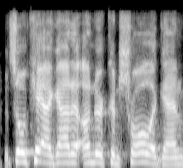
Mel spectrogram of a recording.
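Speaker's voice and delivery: high, airy brush-off imitation; mock his breezy reassurance, way up high; mimicking Sean. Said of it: "and he's like".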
